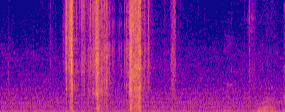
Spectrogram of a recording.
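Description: Cardboard-and-plastic Yu-Gi-Oh! card blister pack being handled: two short crackling rustles of the packaging, about half a second and a second in.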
